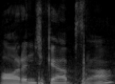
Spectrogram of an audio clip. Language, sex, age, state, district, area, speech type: Telugu, male, 18-30, Andhra Pradesh, Visakhapatnam, urban, spontaneous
